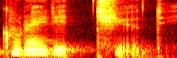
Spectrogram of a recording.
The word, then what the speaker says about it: gratitude: 무엇에 대한 감사기 때문에 4입니다 gratitude 뭐 다 발음해도 되겠지만 gratitude 예요 부분이 gratitude flap 발음 이 되죠 어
